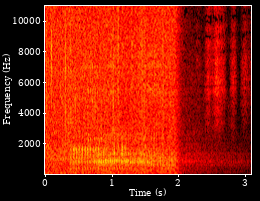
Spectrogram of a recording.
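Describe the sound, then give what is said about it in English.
A lion fart sound effect: one loud, rough, rumbling blast lasting about two seconds, with a roar-like growl, then it cuts off abruptly to near silence. No one speaks. “Lion fart.”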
